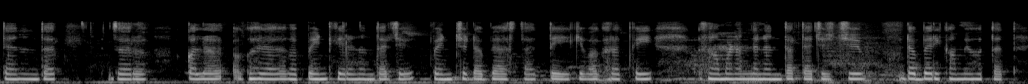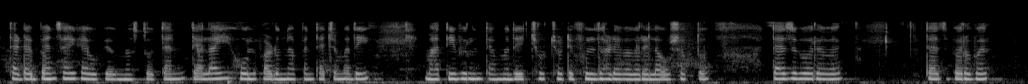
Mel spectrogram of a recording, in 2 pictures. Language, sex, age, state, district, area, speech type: Marathi, female, 18-30, Maharashtra, Ahmednagar, urban, spontaneous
